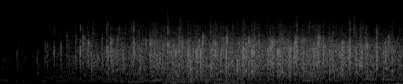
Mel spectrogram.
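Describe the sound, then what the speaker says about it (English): Applause from a crowd at a political campaign rally in the video game Telltale's Batman, swelling in over the first second and then holding as a steady, moderately loud clapping. "could have heard that applause"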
